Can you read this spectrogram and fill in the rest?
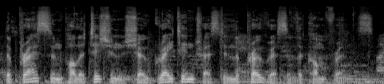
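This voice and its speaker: A man with a very deep voice narrates a promotional film, reading his script in a formal, measured way. His pitch moves freely across a wide range. Clear music plays behind him. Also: big pitch swings. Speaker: documentary narrator. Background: music bed.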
